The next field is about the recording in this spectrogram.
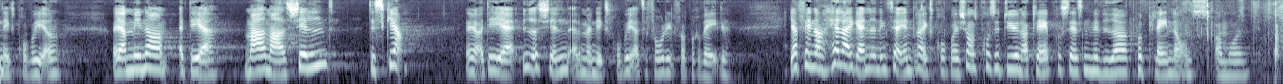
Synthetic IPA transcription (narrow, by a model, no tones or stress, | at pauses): neɡ̥sb̥ʁopʰʁie̝̰ːɐð̞ˠ | ɒ̽jɑ̈ɪme̝nɐɒ̽mæd̥e̝æɐmɑ̈ːð̩ˠmɑ̈ːð̩ˠɕeln̩d̥ | d̥e̝sɡ̥e̝ɐ̰ | ɒ̽d̥e̝æɐyðˠɐsd̥ɕeln̩d̥æd̥mæneeɡ̥sb̥ʁopʰʁe̝̰ːɐt͡sʰe̝lfɒːɾe̝̰ːlfɒ̽pʰʁiʋɛ̰ːd̥ə | jɑ̈ɪfe̝n̰ɐɦel̰ɐe̝ɡ̥əænle̝ð̞̰ˠne̝ŋt͡sʰe̝læend̥ʁɐeɡ̥sb̥ʁopʰʁiæɕo̝̰ːnspʰʁo̝s̬ed̥y̰ːɐnɒ̽kʰlɛːpʰʁo̝sesn̩meʋið̞ˠɐːpʰɒ̽pʰlɛːnlɒ̰ʊ̰n̩sɒ̽mʁɔ̽ːð̞ˠ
